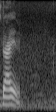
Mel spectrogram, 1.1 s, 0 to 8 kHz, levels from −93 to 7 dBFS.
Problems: constant background noise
